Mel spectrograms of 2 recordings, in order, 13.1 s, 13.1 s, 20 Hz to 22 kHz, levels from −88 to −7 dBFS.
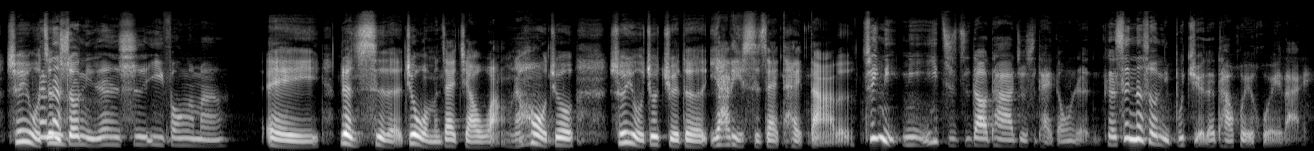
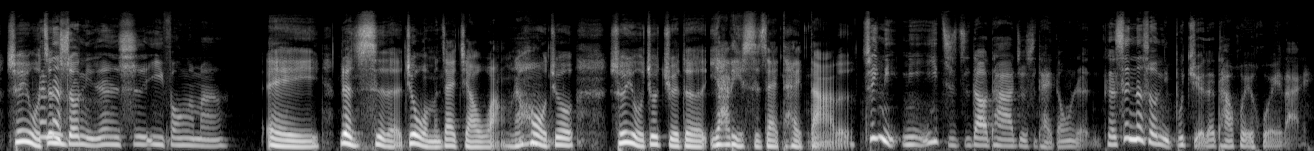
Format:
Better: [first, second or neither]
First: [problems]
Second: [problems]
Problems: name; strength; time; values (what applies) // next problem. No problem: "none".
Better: second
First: thin; very; fading below 350 Hz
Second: none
